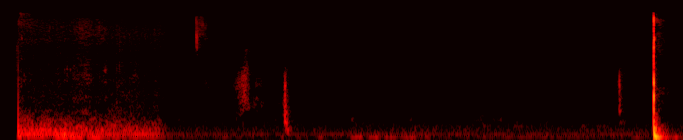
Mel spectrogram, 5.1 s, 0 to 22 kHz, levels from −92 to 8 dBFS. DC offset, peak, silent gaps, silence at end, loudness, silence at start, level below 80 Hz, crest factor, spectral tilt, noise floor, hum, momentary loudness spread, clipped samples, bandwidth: under 0.1%; -12 dBFS; none; 0.1 s; -44 LUFS; 0.15 s; -56 dBFS; 38 dB; -3.5 dB/octave; -81 dBFS; none; 28 LU; under 0.1%; 15.5 kHz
